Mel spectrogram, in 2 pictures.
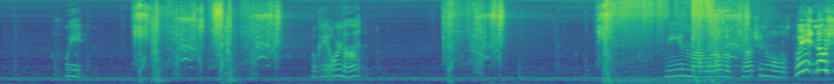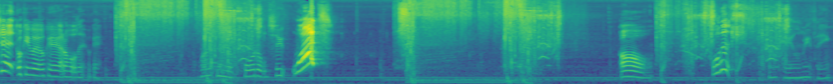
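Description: A young woman speaks with animation into a microphone, close up.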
